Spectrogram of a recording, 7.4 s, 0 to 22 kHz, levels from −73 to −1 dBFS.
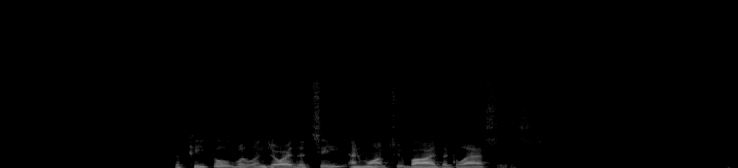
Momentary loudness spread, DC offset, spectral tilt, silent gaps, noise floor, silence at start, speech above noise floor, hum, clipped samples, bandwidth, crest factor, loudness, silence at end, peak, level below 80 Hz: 14 LU; under 0.1%; -7 dB/octave; none; -89 dBFS; 1.75 s; 49 dB; none; under 0.1%; 12.5 kHz; 22 dB; -40 LUFS; 2.1 s; -22 dBFS; -82 dBFS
